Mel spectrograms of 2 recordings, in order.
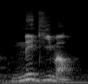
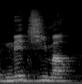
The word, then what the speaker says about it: Negima: Vous avez vu, j'ai prononcé Negima parce que dans la première vidéo j'avais prononcé Nejima. Et il y en a un qui m'a dit dans le commentaire, non c'est pas Nejima, c'est Negima.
